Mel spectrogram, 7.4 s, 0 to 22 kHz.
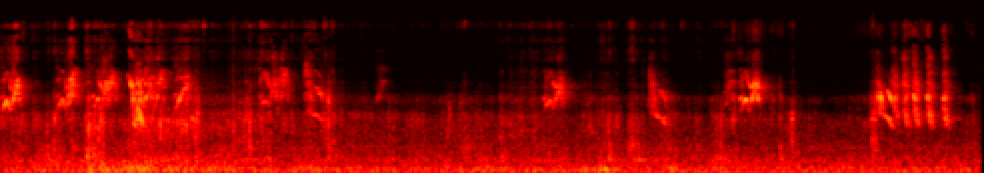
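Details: Wild Eurasian tree sparrow on 27 March, the day's first visitor before it flew off, giving scattered chirps and a rapid closing flurry over a rumbling, rustling background.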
